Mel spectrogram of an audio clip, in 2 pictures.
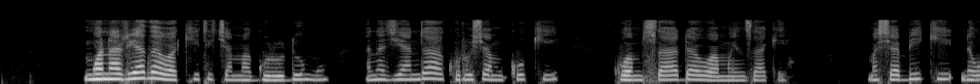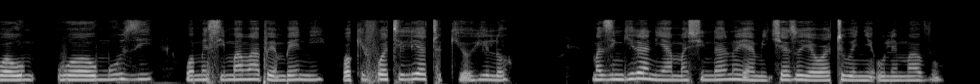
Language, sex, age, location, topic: Swahili, female, 25-35, Kisumu, education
